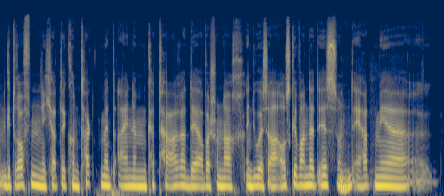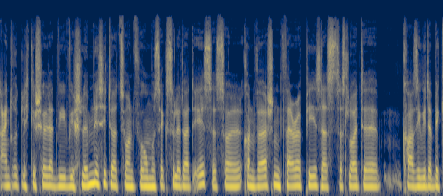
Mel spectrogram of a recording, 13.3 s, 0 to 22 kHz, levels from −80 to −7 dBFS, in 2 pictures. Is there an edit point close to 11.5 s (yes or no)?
yes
